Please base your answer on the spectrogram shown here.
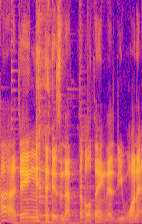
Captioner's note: laughs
